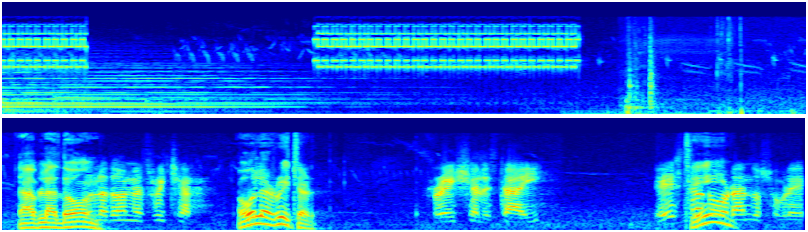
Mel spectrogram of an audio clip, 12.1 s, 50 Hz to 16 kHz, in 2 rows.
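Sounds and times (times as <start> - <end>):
mobile phone ringing: 0.0 - 0.7, 2.4 - 4.4.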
